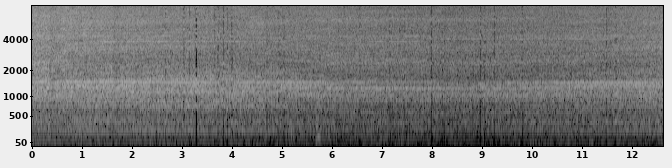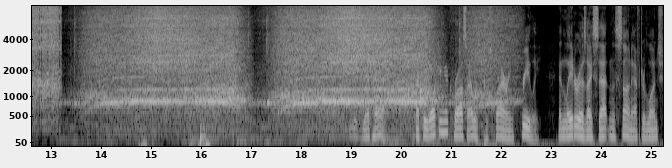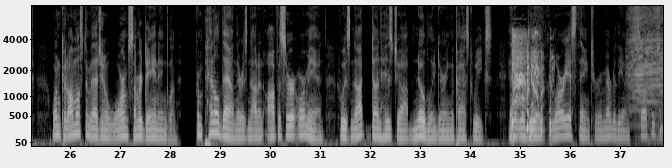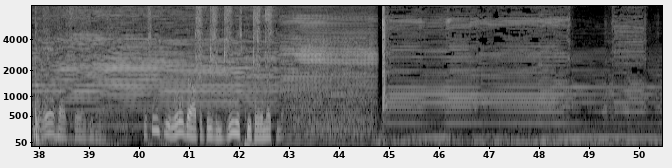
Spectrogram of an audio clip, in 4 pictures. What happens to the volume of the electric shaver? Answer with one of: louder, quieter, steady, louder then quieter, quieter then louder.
quieter.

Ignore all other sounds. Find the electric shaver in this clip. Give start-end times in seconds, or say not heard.
37.1-50.4.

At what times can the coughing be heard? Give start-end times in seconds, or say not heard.
34.8-35.7.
